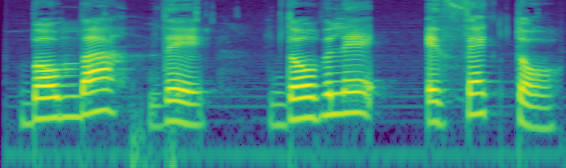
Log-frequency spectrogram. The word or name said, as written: bomba de doble efecto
